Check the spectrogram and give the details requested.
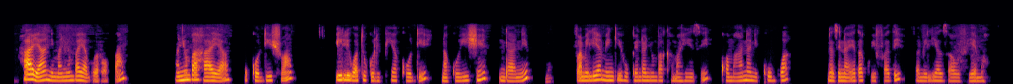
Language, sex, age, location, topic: Swahili, female, 25-35, Nairobi, finance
